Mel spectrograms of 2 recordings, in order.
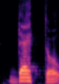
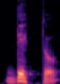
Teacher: In standard Italian, the E is closed. So rather than detto, which a lot of Italians use, but the standard is detto with a closed E.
